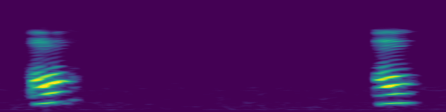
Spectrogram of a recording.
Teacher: You have your short vowel O. It sounds like O, O. Notice it's rounded. O. And when it's long, it's O.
